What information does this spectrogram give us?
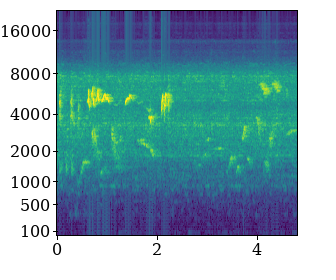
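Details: White-eye vocalisations used as a lure: slurred, sweet whistled notes and short warbling phrases, livelier at first and then softer, scattered chirps toward the end.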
